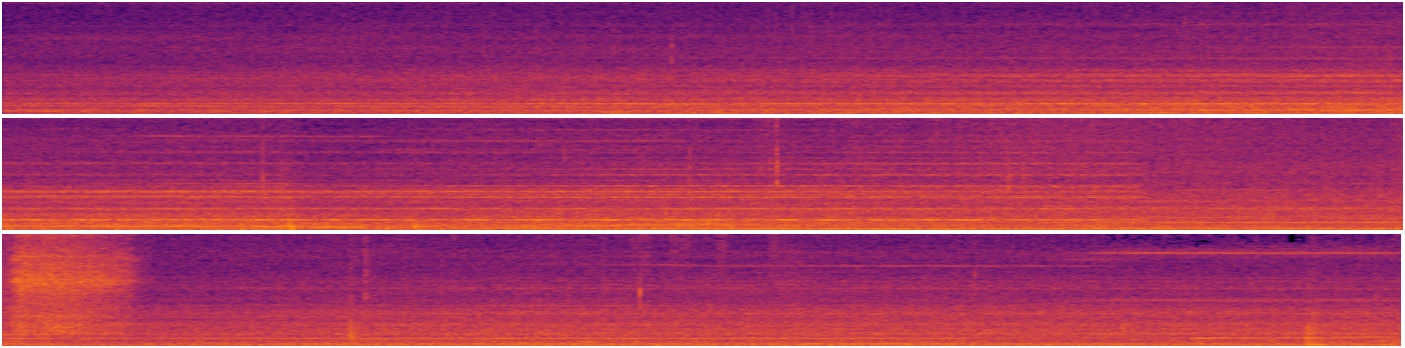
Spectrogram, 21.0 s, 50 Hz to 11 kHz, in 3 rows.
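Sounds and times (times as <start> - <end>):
electric train drive whining: 0.0 - 14.0, 14.7 - 21.0.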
